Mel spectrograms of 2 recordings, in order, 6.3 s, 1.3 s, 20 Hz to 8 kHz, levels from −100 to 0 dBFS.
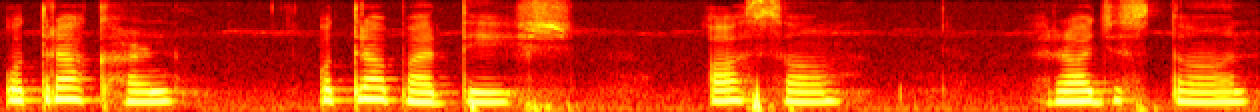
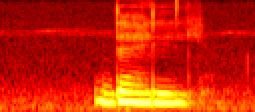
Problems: none marked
